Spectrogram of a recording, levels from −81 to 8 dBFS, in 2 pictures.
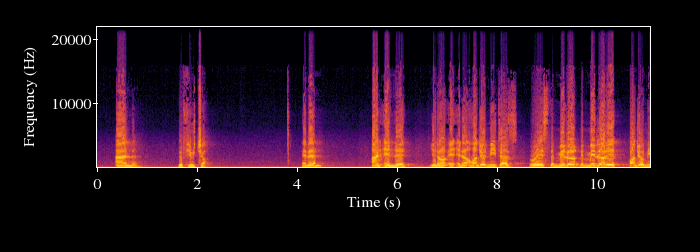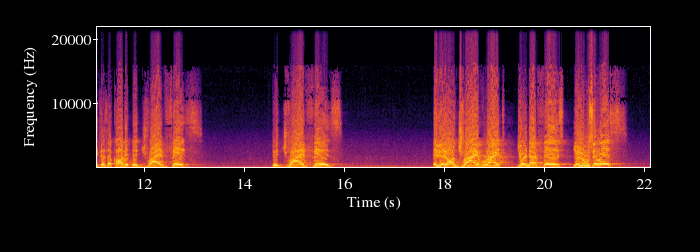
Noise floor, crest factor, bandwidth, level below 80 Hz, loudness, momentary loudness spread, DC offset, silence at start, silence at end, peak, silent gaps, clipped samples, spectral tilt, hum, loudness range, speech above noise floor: -37 dBFS; 8 dB; over 20 kHz; -36 dBFS; -5 LUFS; 14 LU; 4%; 0.35 s; 0.5 s; 0 dBFS; none; 4%; -3.5 dB/octave; none; 8 LU; 32 dB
